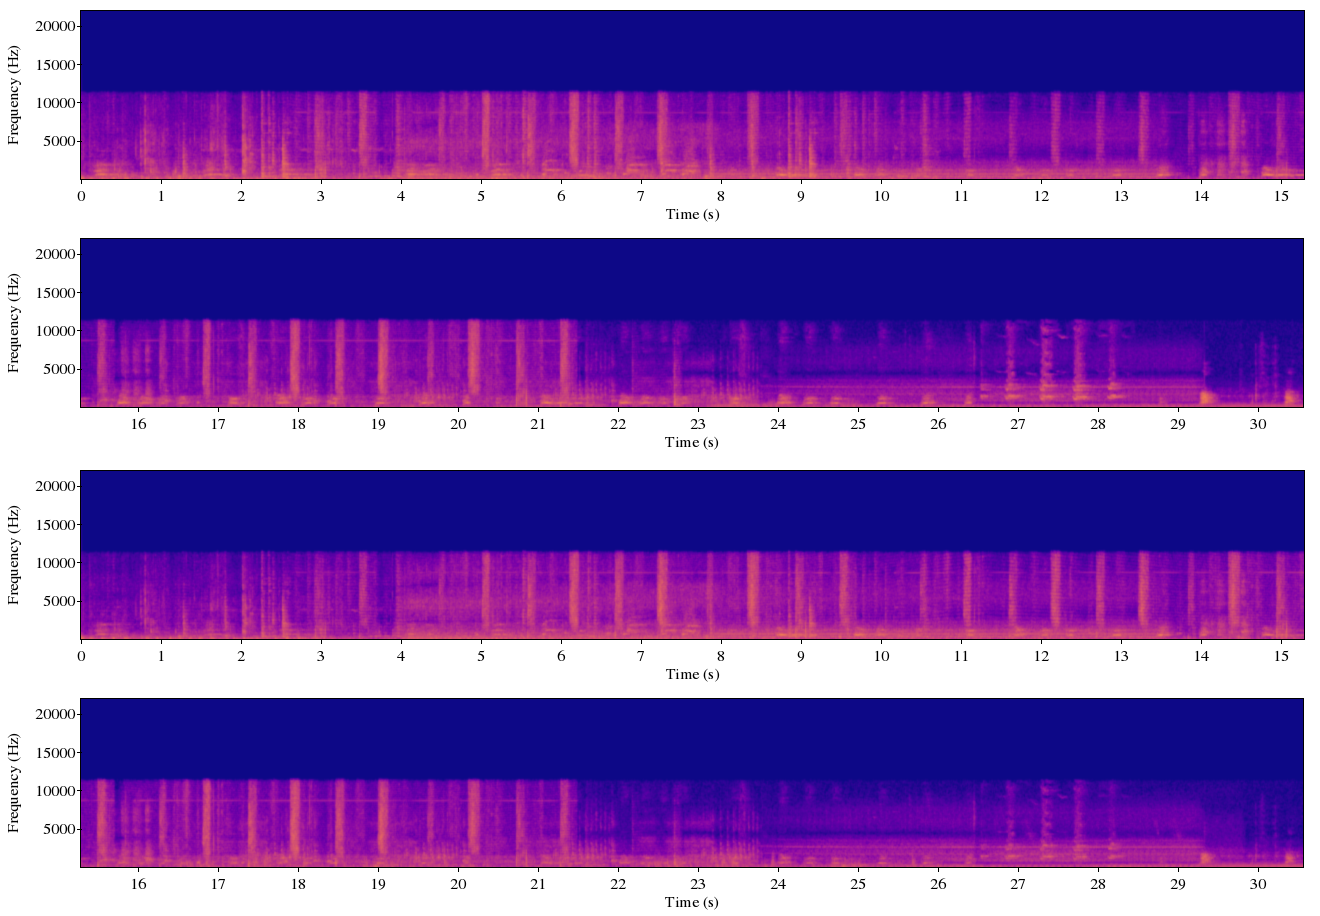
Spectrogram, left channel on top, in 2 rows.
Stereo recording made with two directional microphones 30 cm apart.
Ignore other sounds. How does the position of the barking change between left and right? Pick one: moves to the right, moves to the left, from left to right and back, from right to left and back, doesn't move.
from left to right and back.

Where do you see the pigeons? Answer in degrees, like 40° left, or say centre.
40° left.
